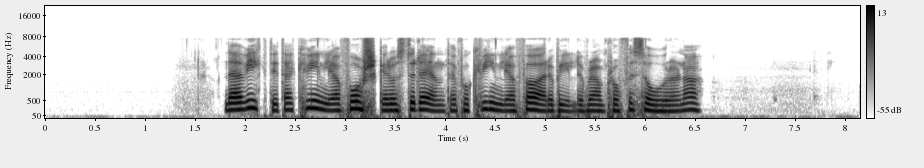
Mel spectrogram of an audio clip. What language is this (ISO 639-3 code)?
swe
